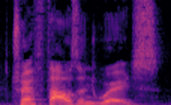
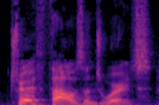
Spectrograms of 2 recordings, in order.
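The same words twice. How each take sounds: The two takes are said the same way.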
